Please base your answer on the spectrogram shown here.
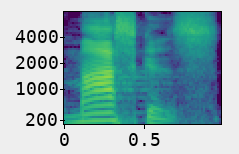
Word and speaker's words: Moscas: Moscas. Moscas. Moscas. Check it out, bro. Can you spell it to me?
